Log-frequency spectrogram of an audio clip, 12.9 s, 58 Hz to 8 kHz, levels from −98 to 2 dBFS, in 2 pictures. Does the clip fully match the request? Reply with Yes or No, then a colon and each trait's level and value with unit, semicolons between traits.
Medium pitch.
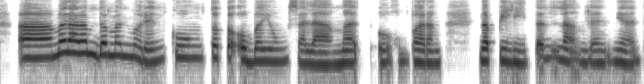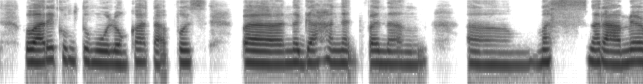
No: high, 215 Hz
